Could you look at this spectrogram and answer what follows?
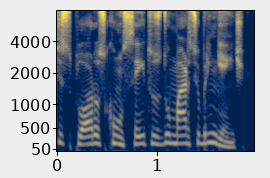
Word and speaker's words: Bringhenti: E é com essa visão gigantesca que a gente explora os conceitos do Márcio Bringuente, que aliás a gente pronuncia bringuente com som de gué, tá?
